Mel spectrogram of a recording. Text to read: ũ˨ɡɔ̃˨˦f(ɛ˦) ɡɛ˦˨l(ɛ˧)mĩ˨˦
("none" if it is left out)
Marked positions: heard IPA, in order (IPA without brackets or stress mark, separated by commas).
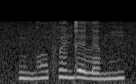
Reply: ɛ̃˦, ɛ˨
